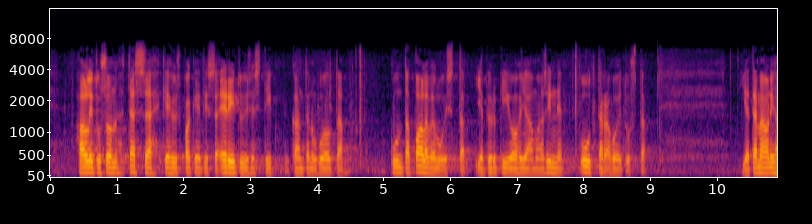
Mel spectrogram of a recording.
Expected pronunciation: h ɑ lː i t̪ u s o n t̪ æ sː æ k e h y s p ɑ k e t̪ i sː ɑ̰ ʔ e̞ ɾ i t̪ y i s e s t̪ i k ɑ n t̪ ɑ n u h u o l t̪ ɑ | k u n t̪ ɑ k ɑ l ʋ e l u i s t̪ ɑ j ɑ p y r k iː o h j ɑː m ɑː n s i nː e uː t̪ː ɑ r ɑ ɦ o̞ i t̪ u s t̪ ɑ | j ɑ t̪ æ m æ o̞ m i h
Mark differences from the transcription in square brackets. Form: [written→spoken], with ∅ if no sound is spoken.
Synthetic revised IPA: h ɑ lː i t̪ u s o n t̪ æ sː æ k e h y s p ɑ k e t̪ i sː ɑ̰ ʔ e̞ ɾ i t̪ y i s e s t̪ i k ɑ n t̪ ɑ n u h u o l t̪ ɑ | k u n t̪ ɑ [k→p] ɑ l ʋ e l u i s t̪ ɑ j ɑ p y r k iː o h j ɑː m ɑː n s i nː e uː t̪ː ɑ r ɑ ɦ o̞ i t̪ u s t̪ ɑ | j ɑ t̪ æ m æ o̞ [m→n] i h

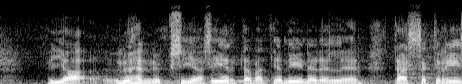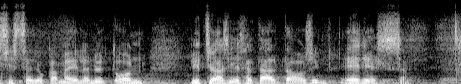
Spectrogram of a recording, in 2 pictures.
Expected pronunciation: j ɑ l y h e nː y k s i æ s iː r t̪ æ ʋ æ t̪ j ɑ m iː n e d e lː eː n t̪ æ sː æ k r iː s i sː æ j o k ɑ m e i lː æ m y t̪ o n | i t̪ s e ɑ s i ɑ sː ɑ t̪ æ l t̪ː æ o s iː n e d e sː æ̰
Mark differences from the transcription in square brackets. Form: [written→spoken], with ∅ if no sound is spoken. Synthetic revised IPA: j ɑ l y h e nː y k s i æ s iː r t̪ æ ʋ æ t̪ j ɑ [m→n] iː n e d e lː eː n t̪ æ sː æ k r iː s i sː æ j o k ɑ m e i lː æ [m→n] y t̪ o n | i t̪ s e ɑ s i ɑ sː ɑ t̪ æ l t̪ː æ o s [iː→i] n e d e sː æ̰

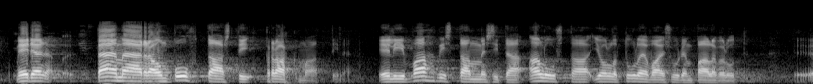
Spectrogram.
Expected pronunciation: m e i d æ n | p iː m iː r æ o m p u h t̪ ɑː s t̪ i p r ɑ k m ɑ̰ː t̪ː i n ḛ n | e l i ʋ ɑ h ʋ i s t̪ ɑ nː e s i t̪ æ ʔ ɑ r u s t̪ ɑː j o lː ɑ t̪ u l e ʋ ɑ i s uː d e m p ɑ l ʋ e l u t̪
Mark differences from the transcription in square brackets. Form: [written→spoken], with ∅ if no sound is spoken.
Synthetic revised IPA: m e i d æ n | p [iː→æː] m [iː→æː] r æ o m p u h t̪ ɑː s t̪ i p r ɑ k m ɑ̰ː t̪ː i n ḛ n | e l i ʋ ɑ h ʋ i s t̪ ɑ [nː→mː] e s i t̪ æ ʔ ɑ [r→l] u s t̪ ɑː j o lː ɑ t̪ u l e ʋ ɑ i s uː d e m p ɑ l ʋ e l u t̪

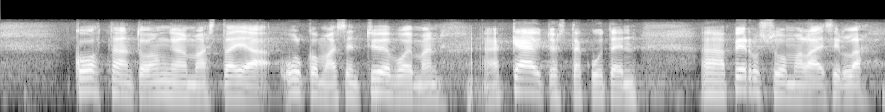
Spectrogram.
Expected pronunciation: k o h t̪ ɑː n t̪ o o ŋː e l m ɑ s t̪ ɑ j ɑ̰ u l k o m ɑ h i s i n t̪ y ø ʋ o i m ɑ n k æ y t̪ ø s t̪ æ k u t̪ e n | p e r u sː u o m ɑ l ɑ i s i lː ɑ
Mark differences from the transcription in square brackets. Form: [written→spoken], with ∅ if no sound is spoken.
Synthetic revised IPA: k o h t̪ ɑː n t̪ o o ŋː e l m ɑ s t̪ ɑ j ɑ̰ u l k o m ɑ [h→∅] i s [i→e] n t̪ y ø ʋ o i m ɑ n k æ y t̪ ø s t̪ æ k u t̪ e n | p e r u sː u o m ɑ l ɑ i s i lː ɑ

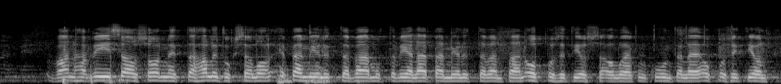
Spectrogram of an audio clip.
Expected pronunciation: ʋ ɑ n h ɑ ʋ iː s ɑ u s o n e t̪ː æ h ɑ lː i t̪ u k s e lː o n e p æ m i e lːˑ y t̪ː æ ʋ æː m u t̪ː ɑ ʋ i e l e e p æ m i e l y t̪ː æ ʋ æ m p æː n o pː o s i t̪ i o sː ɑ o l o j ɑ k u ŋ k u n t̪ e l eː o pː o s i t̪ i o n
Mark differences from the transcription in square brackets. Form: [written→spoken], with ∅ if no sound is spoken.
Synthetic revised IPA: ʋ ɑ n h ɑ ʋ iː s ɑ u s o n e t̪ː æ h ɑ lː i t̪ u k s e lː o n e p æ m i e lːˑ y t̪ː æ ʋ æː m u t̪ː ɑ ʋ i e l [e→æ] e p æ m i e l y t̪ː æ ʋ æ m p æː n o pː o s i t̪ i o sː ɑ o l o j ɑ k u ŋ k [u→uː] n t̪ e l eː o pː o s i t̪ i o n

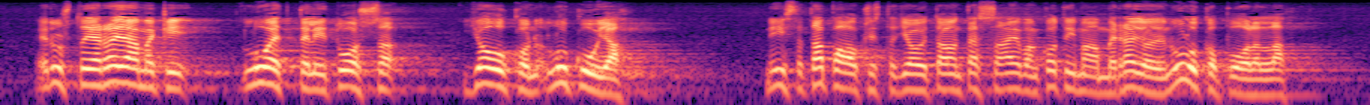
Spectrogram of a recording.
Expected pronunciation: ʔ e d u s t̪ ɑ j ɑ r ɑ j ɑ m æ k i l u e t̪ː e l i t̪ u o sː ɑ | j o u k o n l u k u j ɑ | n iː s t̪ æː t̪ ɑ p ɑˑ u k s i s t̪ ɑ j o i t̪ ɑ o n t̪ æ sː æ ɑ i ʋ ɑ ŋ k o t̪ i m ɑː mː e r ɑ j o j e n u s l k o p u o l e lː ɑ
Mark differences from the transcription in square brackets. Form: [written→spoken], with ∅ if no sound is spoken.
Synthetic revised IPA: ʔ e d u s t̪ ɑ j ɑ r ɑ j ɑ m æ k i l u e t̪ː e l i t̪ u o sː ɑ | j o u k o n l u k u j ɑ | n iː s t̪ [æː→æ] t̪ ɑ p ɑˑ u k s i s t̪ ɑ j o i t̪ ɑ o n t̪ æ sː æ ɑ i ʋ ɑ ŋ k o t̪ i m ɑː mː e r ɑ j o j e n u [s→∅] l k o p u o l e lː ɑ

